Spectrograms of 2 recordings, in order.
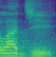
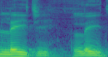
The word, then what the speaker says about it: Leide: A gente pronunciava Ladi, mas é Leide.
